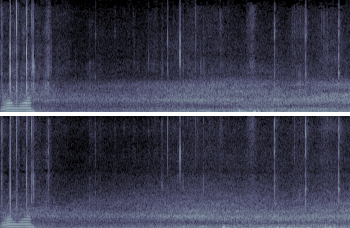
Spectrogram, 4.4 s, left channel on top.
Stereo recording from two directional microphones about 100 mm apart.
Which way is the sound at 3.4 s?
20° left (ahead or behind).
